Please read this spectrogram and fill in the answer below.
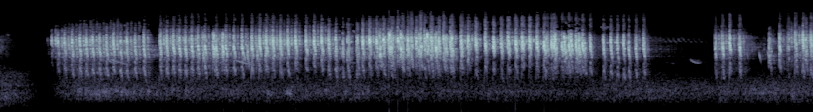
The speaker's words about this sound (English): we're again seeing these little flocks of house sparrows sitting in a bush, chattering away to each other, gobbling away, talking faster than you can even think.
